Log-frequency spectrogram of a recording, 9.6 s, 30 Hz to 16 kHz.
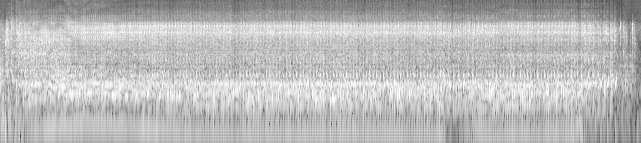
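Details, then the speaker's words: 1971 Johnson 20 hp two-stroke outboard, after flooding and reset, throttle barely open before first mark: runs steady and strong without stumbling, then cuts off; owner says it needs opening a hair; idle speed setting. "Sounds nice. Oh man, sounds nice. So, I just need to open it up a hair."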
